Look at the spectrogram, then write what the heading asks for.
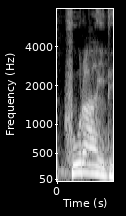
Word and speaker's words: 후라이드: Korean fried chicken, we pronounce 후라이드 chicken as we don't have F in our language.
